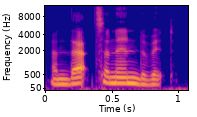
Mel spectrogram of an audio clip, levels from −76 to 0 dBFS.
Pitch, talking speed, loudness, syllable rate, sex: 185 Hz, 335 wpm, -20 LUFS, 6.7 syllables/s, female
